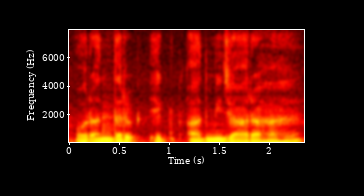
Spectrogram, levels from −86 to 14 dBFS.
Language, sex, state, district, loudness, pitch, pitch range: Hindi, male, Jharkhand, Deoghar, -13 LUFS, 110 Hz, 105-115 Hz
